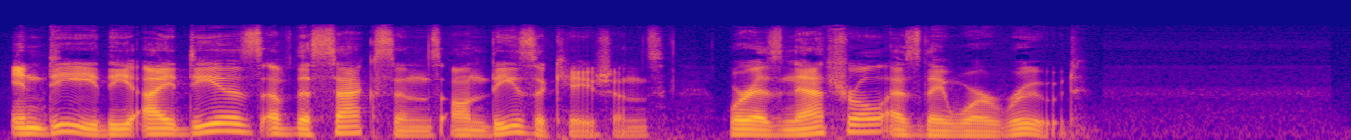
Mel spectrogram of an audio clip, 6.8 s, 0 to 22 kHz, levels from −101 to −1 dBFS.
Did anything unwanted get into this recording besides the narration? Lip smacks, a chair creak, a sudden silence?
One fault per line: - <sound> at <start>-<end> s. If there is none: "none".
none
